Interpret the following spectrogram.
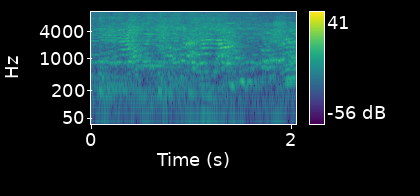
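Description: Children's voices shouting and chattering excitedly, with music playing underneath.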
